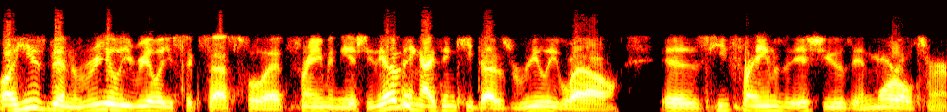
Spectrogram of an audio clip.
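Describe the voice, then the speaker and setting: A man with a normal speaking voice talks at a medium pitch and a fairly quick pace, with hardly any pauses. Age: 60s. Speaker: political activist, rally attendee. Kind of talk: political discussion.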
